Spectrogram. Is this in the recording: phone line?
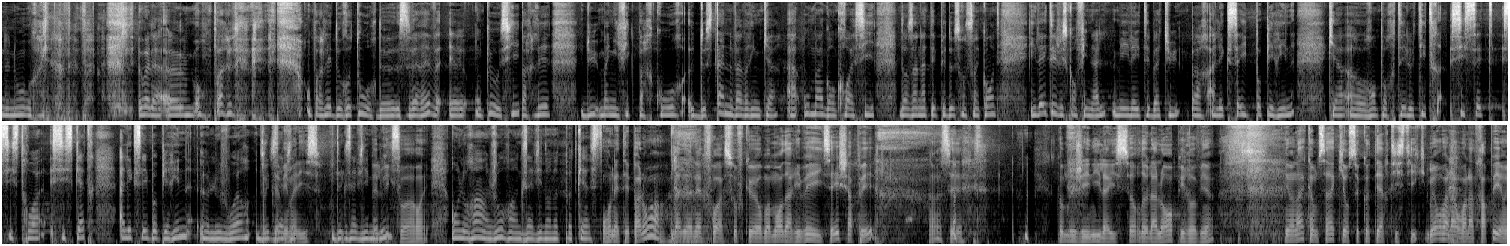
no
